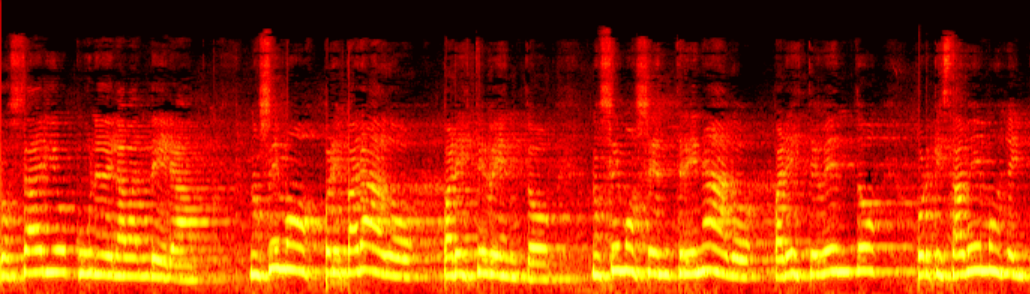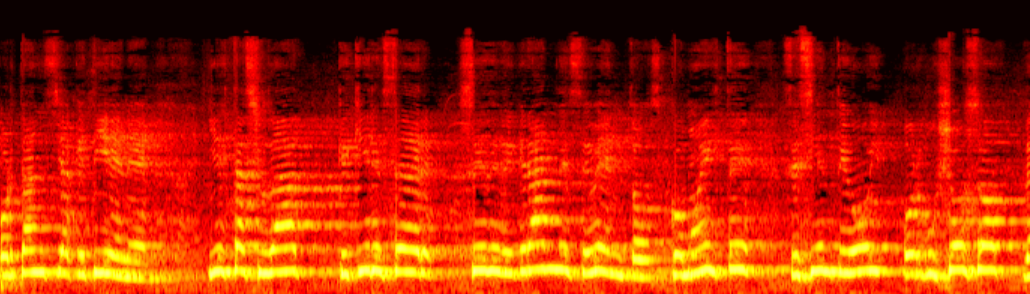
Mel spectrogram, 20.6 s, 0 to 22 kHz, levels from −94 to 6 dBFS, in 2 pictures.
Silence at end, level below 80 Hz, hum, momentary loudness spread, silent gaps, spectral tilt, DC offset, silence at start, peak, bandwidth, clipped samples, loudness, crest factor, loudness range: 0 s; -50 dBFS; none; 7 LU; none; -7 dB/octave; under 0.1%; 0 s; 0 dBFS; 12.5 kHz; under 0.1%; -13 LUFS; 12 dB; 1 LU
